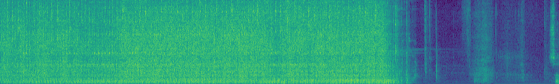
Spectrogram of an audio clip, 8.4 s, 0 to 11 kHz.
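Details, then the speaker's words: Stihl 029 chainsaw after a fuel and oil tank leak repair: the first sealant held on the oil tank but failed on the fuel tank, and a different product fixed it. Now no leaks, some compression, cuts and idles well. Loud, steady two-stroke buzz, then a clean cutoff. "Cuts really good. Runs good, idles good."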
